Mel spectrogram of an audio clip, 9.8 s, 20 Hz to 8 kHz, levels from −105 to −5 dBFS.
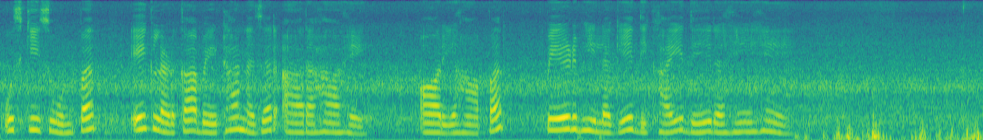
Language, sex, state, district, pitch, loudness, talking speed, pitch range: Hindi, male, Rajasthan, Jaipur, 200 Hz, -16 LUFS, 120 wpm, 185-235 Hz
